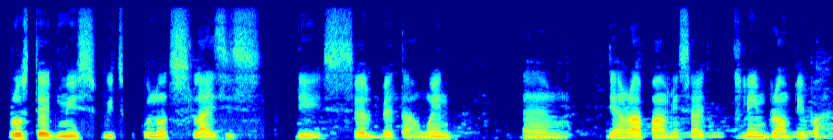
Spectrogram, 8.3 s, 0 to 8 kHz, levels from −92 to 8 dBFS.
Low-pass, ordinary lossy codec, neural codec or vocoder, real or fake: none; none; none; real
